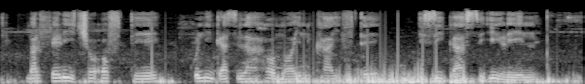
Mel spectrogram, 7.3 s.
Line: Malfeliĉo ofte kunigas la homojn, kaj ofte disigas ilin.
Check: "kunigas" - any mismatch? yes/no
no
